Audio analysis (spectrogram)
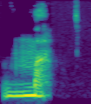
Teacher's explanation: Si ustedes pronuncian la ma, su labio inferior y superior pues hacen contacto y obstruyen la salida del aire, ¿verdad? Y de repente se abre ma. · Posteriormente tenemos el sonido consonántico, bilabial y nasal a la vez, ¿no? La ma.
